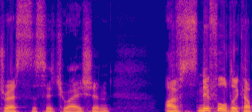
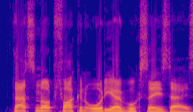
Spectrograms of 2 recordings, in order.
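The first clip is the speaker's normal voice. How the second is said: ordinary talk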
